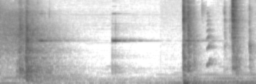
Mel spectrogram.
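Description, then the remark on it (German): Automatic doors in a quiet hospital in the evening click and whir, a sharp thunk followed by a steady mechanical hum, then another louder clack and sliding rumble near the end. “Man hört die Schritte von Krankenpflegerinnen auf dem Gang, das Klacken und Surren der Automatiktüren, entferntes Piepen von Monitoren.”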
